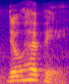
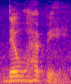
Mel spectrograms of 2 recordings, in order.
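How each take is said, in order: The two takes are said the same way.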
